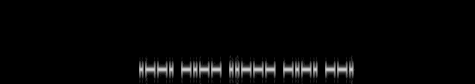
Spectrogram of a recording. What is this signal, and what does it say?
Morse code, heard as a keyed tone, about 40 wpm, 700 Hz. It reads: PY2CG
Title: DXCC-100 Call Signs - 5 Characters - 40wpm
